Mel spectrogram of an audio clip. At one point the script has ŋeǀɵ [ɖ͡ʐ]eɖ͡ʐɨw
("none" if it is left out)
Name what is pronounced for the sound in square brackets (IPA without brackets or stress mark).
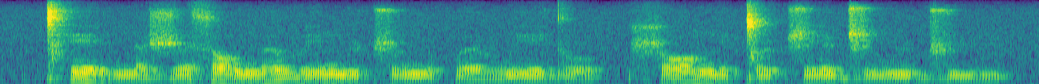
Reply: ʈ͡ʂ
